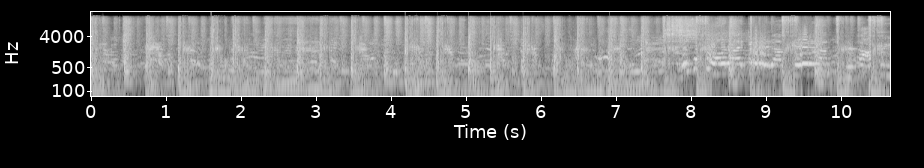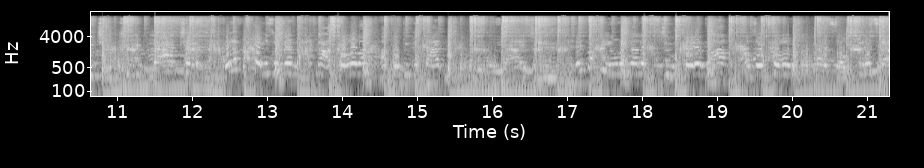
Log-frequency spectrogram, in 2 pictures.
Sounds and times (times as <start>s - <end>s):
Music: 0.0s - 21.3s
Speech: 0.0s - 21.3s.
